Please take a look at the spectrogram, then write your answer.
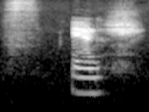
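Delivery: s then sh, slow and careful; s and sh sounds. Shown as a demonstration. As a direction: articulate s and sh slowly. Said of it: "properly articulate the sound".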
